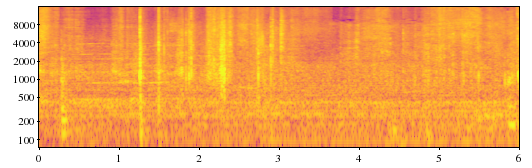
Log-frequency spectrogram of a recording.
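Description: Faint rustling and light clicks of a glittered vinyl sheet and its paper being handled on a table, with a sharper click about a second in and a brief rustle about two seconds in.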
